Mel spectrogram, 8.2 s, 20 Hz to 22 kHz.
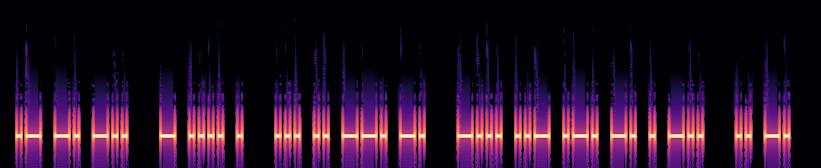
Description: Morse code, heard as a keyed tone, about 25 wpm, 700 Hz. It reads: AND THE SIGN BURNED IN
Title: A Sound Of Thunder 25wpm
